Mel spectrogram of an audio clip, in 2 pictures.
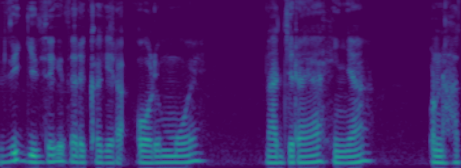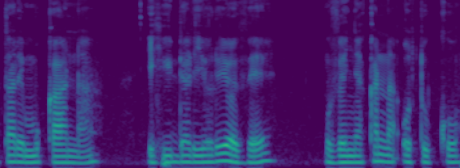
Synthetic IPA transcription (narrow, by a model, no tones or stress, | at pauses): ðiɡiðiɛɣeðaɾekaɣeɾa̰ɔɾemwɛ | nad͡ʒeɾʔajahiɲa | ɔnahataɾemokaːna | ihidaɾeɔɾeɔðɛ | moðɛɲakana̰ʔotuko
